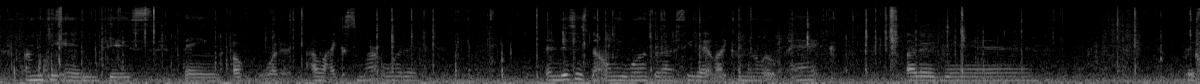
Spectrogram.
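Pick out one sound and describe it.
Plastic water bottles crinkle and thump as a pack is handled.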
